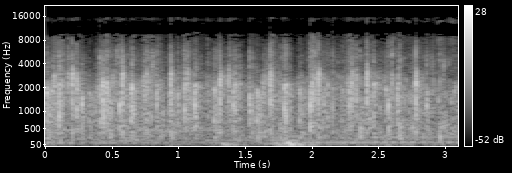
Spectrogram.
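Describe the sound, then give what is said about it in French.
An audience applauds the mothers, a fairly soft patter of many hands clapping steadily in an even wash for a few seconds. “il faut de plus, acclamons pour les mamans, parce que les mamans font un travail exceptionnel.”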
